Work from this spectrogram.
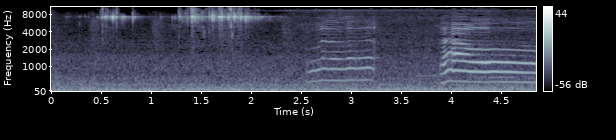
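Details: Mocha, a male cat that turns aggressive on seeing other cats, lets out two long, strained meows, the second louder and slightly rising before levelling off, after soft rustling and clicking sounds.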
